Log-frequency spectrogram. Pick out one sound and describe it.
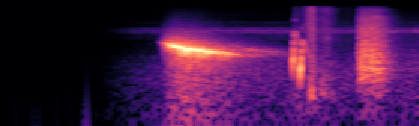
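A short springy jump sound effect plays, sliding down in pitch.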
